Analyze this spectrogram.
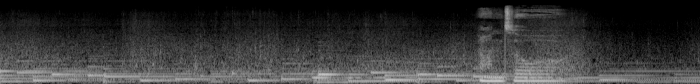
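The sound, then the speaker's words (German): Steady ocean surf washes continuously onto a wide sandy beach in the background, blended with soft sustained musical tones, while a calm voice speaks briefly near the end; one brighter surge of spray stands out midway. “Es gibt nur dich und diesen Sandstrand.”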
